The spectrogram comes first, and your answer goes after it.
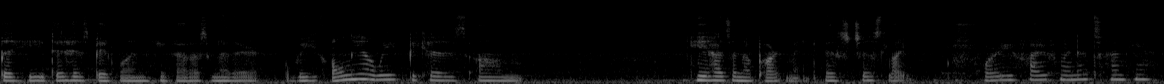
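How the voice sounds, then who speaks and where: The speech moves at a fairly slow pace with long, frequent pauses. Audible room echo surrounds it. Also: woman. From Los Angeles, San Fernando Valley. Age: 20s. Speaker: vlogger. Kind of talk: casual vlog monologue. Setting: hotel room.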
